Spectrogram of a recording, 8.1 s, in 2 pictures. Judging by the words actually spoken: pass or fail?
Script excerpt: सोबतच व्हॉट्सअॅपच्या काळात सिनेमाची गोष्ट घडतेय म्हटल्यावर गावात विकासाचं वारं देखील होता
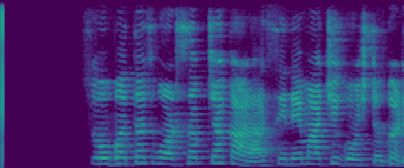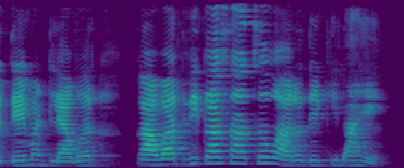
fail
